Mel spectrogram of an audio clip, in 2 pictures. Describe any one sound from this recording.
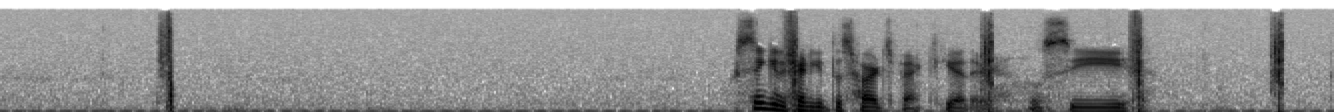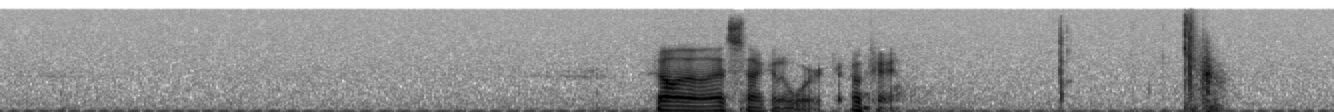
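Soft clicks sound as cards drop into place.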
